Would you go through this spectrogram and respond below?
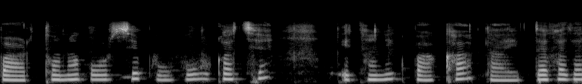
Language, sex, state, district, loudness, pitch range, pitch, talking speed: Bengali, female, West Bengal, Malda, -25 LUFS, 215-245 Hz, 225 Hz, 95 wpm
